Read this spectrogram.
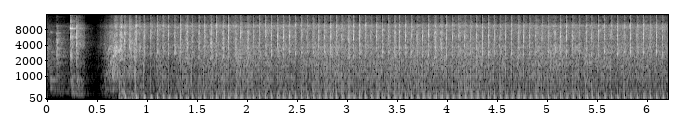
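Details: Unmaintained Troy-Bilt Storm 7524 snowblower that wouldn't run on gas: after a brief crank it catches on starting fluid and runs at a steady rapid chug, confirming a fuel issue; carburetor to be cleaned.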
